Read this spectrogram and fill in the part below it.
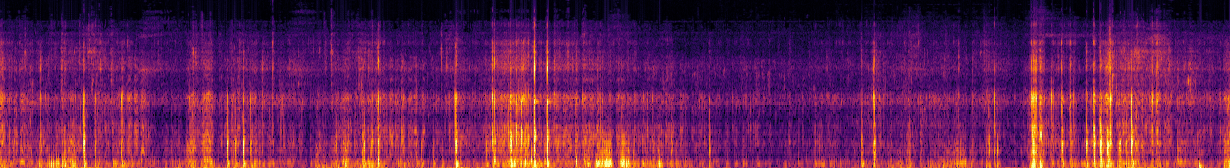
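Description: A paddle splashes and dips into calm water with steady strokes.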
